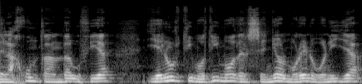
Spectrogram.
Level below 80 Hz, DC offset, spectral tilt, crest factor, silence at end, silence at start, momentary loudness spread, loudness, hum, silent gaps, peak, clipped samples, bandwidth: -46 dBFS; under 0.1%; -7 dB/octave; 14 dB; 0 s; 0 s; 4 LU; -16 LUFS; none; none; 0 dBFS; under 0.1%; 15 kHz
